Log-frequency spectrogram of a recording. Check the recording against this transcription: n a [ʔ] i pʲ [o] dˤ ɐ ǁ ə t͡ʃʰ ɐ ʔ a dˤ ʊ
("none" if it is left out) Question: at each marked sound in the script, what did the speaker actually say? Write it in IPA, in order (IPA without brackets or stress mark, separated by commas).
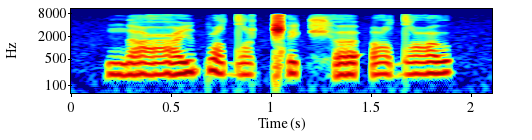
ʕ, o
